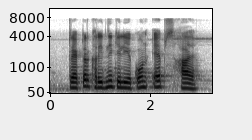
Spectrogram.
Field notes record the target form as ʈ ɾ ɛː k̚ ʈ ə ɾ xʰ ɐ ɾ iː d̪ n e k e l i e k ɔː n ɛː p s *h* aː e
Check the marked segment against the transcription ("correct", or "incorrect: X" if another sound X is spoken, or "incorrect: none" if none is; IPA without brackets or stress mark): correct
